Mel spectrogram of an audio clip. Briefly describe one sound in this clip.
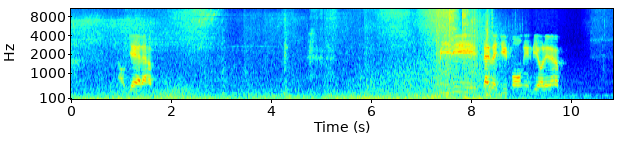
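A monstrous creature roars loudly.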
